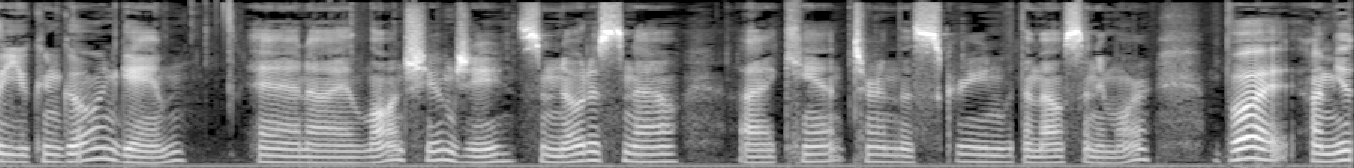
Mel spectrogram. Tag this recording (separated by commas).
Speech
